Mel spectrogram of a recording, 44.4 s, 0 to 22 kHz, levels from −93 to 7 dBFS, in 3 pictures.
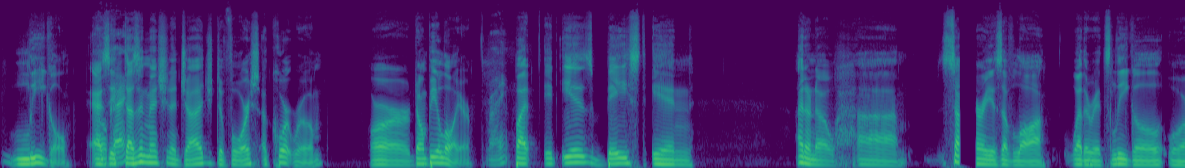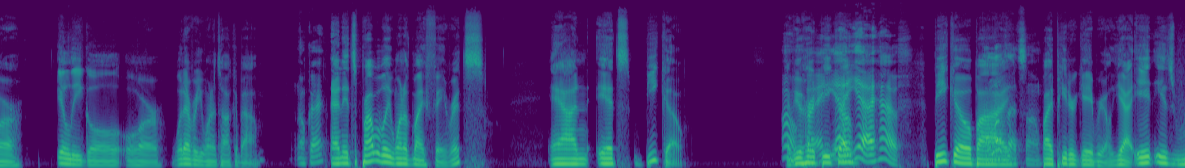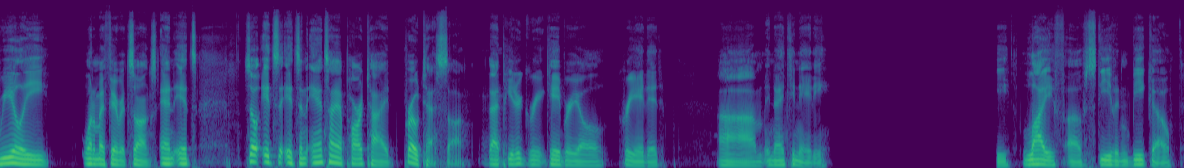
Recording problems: audio cutting out; at 12 s and at 40 s for 2 s

